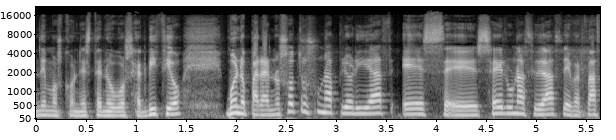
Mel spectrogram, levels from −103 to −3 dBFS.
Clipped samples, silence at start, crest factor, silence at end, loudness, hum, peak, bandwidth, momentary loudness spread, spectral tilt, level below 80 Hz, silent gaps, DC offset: under 0.1%; 0 s; 16 dB; 0 s; -22 LUFS; none; -6 dBFS; 17 kHz; 5 LU; -4.5 dB/octave; -54 dBFS; none; under 0.1%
